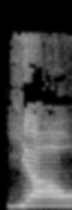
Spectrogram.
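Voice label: "yao", Putonghua; 零聲母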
